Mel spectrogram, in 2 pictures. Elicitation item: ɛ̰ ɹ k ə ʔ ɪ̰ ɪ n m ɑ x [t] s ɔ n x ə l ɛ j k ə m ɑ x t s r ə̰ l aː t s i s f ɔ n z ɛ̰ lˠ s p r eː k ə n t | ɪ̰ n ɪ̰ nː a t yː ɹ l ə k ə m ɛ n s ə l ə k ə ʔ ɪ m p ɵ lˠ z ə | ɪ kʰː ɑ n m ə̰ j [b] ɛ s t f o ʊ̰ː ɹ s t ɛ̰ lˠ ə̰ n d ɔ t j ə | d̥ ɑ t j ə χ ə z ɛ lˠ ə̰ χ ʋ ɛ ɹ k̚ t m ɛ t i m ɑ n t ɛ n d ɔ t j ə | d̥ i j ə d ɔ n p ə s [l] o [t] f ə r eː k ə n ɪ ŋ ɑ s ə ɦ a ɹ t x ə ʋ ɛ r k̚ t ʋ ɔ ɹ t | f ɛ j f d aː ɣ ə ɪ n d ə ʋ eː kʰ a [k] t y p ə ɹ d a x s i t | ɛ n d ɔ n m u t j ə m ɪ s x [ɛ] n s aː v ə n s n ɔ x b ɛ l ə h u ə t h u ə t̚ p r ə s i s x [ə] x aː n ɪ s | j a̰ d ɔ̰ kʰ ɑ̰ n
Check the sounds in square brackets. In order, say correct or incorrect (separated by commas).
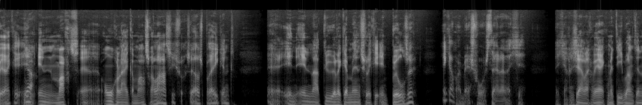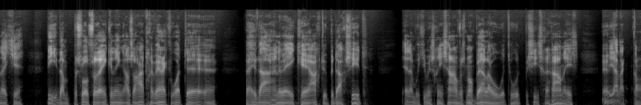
correct, correct, correct, correct, incorrect, incorrect, correct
